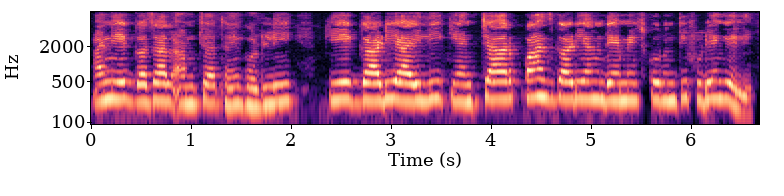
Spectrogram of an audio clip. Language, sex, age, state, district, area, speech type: Goan Konkani, female, 45-60, Goa, Bardez, urban, spontaneous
